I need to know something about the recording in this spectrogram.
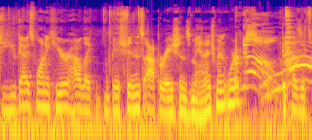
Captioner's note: terrified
